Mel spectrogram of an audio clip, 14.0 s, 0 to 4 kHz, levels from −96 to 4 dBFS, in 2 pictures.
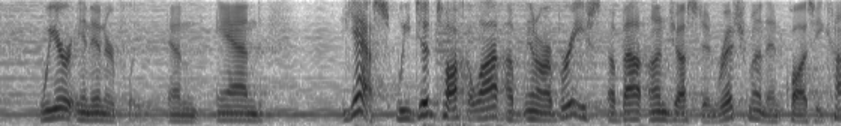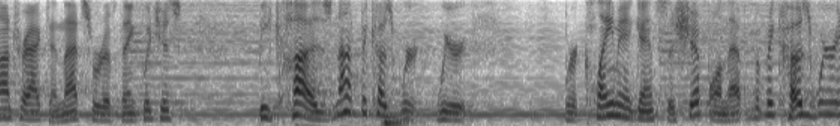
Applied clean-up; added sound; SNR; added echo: none; Electric guitar; 13 dB; none.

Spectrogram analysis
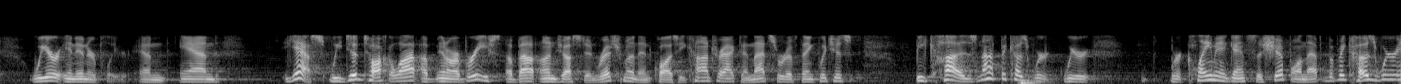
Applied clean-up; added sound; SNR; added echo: none; none; none; none.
